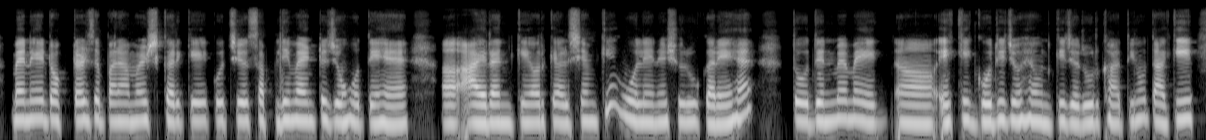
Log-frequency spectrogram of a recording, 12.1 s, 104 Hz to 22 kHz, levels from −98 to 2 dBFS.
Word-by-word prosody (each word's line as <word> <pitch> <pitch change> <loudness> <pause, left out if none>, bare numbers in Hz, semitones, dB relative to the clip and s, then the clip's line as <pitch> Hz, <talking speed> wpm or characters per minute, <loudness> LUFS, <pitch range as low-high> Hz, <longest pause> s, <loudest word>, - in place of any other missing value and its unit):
मैंने 230 +1 +3
डॉक्टर 225 0 0
से 240 - -1
परामर्श 215 0 +2
करके 220 0 -1
कुछ 220 0 -3 0.2
सप्लीमेंट 220 +1 0
जो 215 -1 0
होते 205 -2 -2
हैं 195 -1 +2 0.4
अ, - - 0
आयरन 205 0 +4
के 210 -1 -1
और 210 0 0
कैल्शियम 215 +1 -1
के, 370 +5 -4
वो 250 -5 0
लेने 210 0 0
शुरू 215 0 -1
करे 195 -1 +3
हैं। 285 +6 +1 0.4
तो 220 -1 +2
दिन 215 +1 +1
में 235 0 0
मैं 230 0 0
एक 205 +1 -6
अ, 200 -1 +1
एक-एक 215 +1 -1
गोदी 210 +2 +2
जो - - +2
है, 225 +1 +1
उनकी 210 0 -1
ज़रूर 200 0 0
खाती 205 -3 -4
हूँ, 235 +2 -3
ताकि 230 +3 +3
215 Hz, 180 wpm, -23 LUFS, 205-225 Hz, 0.4 s, आयरन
